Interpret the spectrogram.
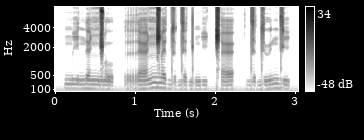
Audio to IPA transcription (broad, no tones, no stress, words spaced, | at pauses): minɛŋ͡ǁo | ræŋ͡ǁɛdɵ dɛdŋiǁæ | dɛdʉndi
